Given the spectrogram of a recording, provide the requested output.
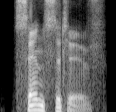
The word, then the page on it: sensitive: British English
